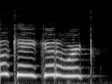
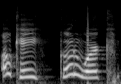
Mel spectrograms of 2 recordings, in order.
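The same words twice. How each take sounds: First: Even higher, louder child imitation; daughter's voice. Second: High, loud chirpy child imitation; daughter's voice. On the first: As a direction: squeal it like the delighted kid. Retelling daughter's line laughing. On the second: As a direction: chirp it like a cheerful kid. Mom voicing daughter in story.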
